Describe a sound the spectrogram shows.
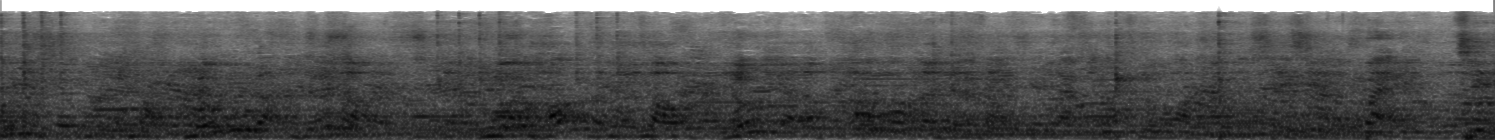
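A crowd of men and women pray aloud together with fervour.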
